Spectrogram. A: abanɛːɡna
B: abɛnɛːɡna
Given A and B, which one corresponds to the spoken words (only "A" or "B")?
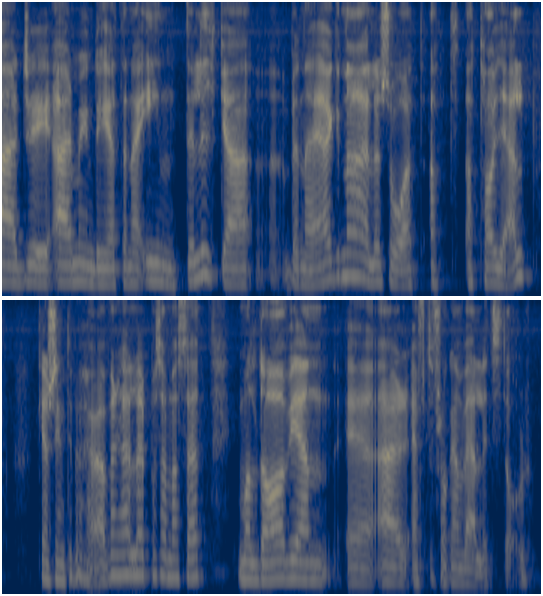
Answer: B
